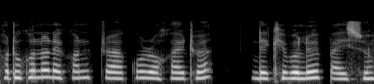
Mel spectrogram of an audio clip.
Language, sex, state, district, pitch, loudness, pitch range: Assamese, female, Assam, Sonitpur, 290 Hz, -16 LUFS, 275-305 Hz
